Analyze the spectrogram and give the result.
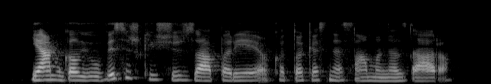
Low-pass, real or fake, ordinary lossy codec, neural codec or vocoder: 7.2 kHz; real; AAC, 64 kbps; none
